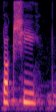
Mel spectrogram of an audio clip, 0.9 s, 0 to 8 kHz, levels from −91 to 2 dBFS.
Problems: none marked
